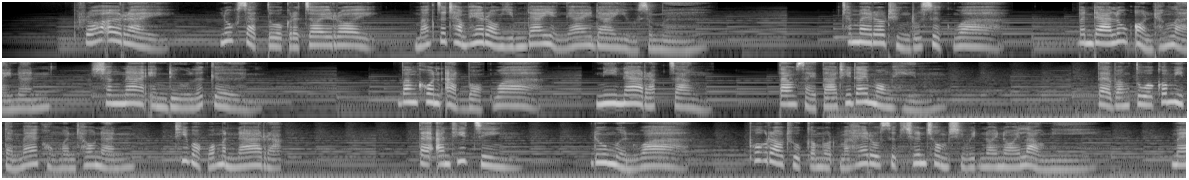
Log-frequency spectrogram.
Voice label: thai female docu

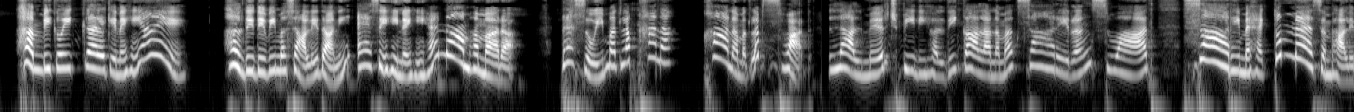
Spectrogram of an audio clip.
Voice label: HINDI Movie dialogue

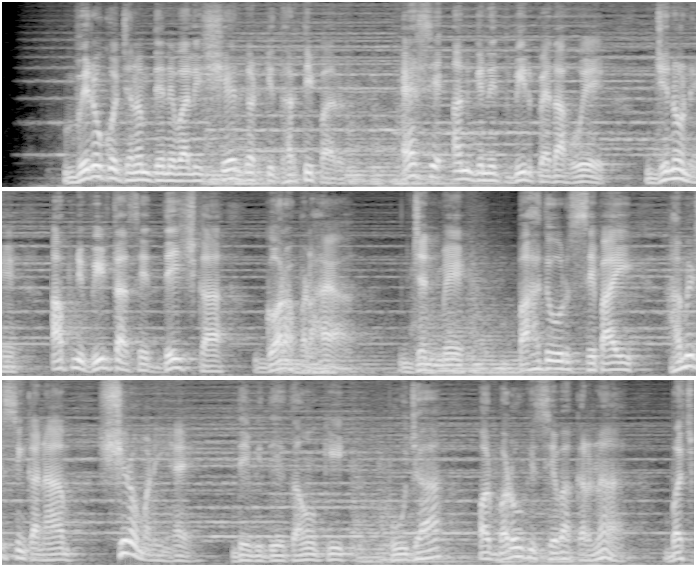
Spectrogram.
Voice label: docu

